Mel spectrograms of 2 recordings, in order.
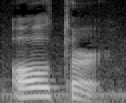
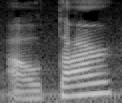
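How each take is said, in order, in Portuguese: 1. A palavra é pronunciada do jeito inglês. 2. A palavra é pronunciada do jeito português. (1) "em inglês seria altar" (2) "Pra gente seria altar"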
